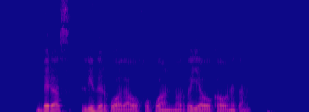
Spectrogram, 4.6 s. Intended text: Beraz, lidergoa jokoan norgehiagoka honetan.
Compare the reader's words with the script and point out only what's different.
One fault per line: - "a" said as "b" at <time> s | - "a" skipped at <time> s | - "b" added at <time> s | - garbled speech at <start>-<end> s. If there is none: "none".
- "dago" added at 1.9 s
